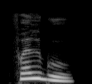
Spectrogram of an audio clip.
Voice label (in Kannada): "ಫಲ್ಗು", Kannada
